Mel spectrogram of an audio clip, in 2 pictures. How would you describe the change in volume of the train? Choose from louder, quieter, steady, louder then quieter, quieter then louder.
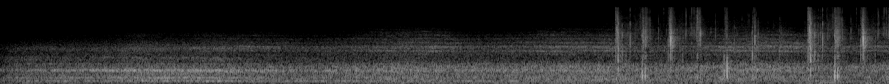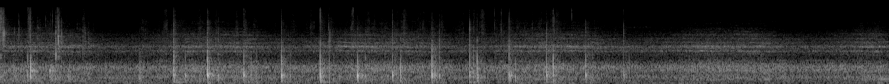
steady.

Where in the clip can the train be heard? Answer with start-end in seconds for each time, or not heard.
0.0-17.7.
